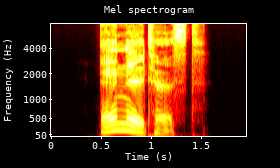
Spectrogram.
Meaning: inflection of ähneln: 1. second-person singular preterite 2. second-person singular subjunctive II
- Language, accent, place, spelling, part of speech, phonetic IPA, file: German, Germany, Berlin, ähneltest, verb, [ˈɛːnl̩təst], De-ähneltest.ogg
